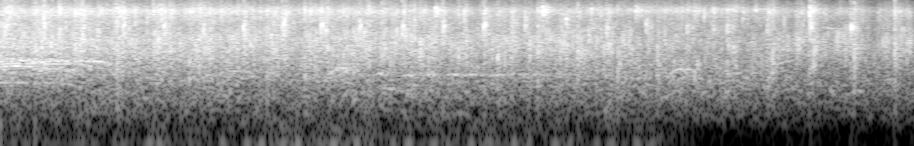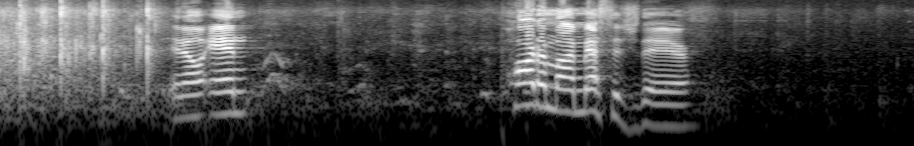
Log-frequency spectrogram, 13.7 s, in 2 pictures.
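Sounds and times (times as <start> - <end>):
audience applause: 0.0 - 8.1
speech: 8.3 - 8.8, 10.7 - 12.1.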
